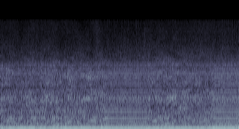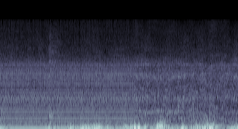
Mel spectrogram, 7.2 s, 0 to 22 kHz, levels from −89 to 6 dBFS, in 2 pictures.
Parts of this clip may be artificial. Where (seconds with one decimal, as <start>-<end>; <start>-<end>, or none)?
0.0-1.6; 2.2-3.2; 5.6-7.2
